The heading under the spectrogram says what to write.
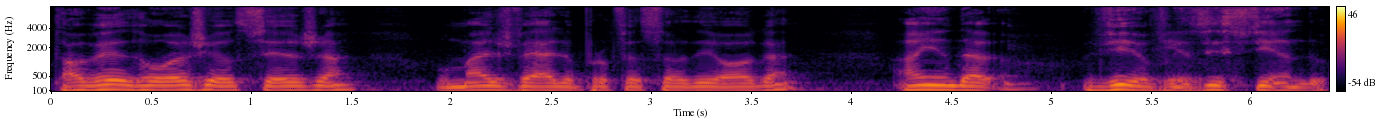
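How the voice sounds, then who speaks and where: A man speaks very slowly at a fairly low pitch, with long, frequent pauses and fairly even intonation. His tone is dark and mellow, on a very clean recording with a silent background. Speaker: yoga and martial arts master. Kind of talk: interview. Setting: at host's home.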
